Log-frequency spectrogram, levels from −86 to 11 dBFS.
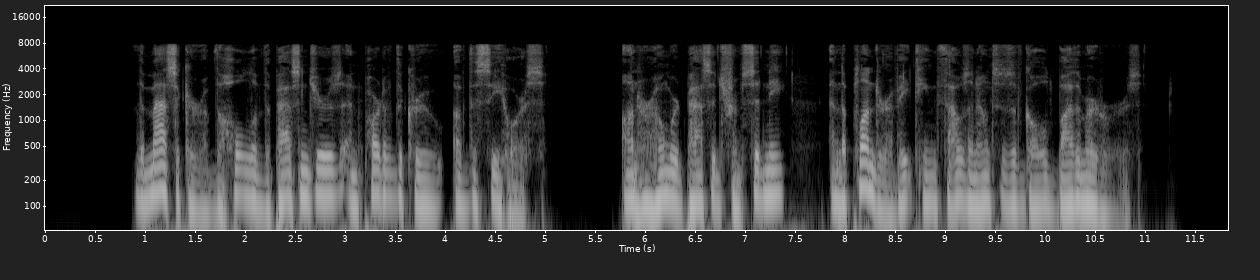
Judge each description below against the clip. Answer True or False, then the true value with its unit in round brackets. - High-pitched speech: False (110 Hz)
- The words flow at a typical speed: True (170 wpm)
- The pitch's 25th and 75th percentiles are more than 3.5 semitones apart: False (3.2 semitones)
